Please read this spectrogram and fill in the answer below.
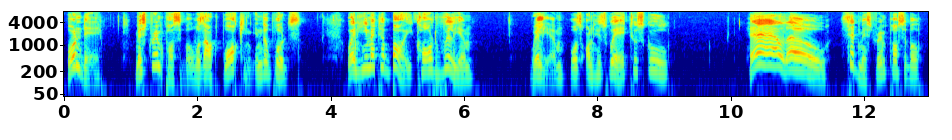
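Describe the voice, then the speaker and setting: A woman's voice: low voice, very animated, moderate pace, no echo. A woman reading a children's story aloud as narrator. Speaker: storybook reader.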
